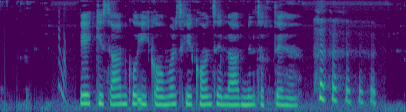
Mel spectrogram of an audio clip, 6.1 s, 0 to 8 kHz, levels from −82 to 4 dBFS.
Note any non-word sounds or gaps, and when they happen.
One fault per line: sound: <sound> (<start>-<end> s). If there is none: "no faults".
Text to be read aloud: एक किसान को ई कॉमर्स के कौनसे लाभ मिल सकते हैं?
sound: chirp (0.9-1.0 s)
sound: laugh (4.7-5.7 s)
